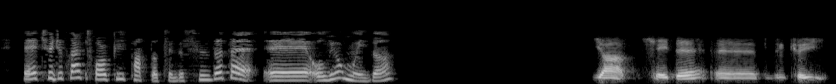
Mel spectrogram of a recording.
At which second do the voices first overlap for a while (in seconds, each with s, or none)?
none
